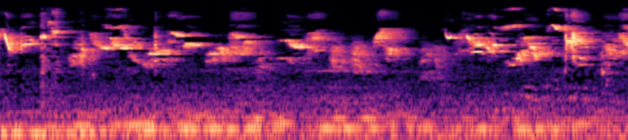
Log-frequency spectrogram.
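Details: Siberian rubythroat, a tame cage bird, pouring out a busy high-pitched warbling song mixed with harsher squeaky notes and sharp clicks, over a noticeable low hum and room noise.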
